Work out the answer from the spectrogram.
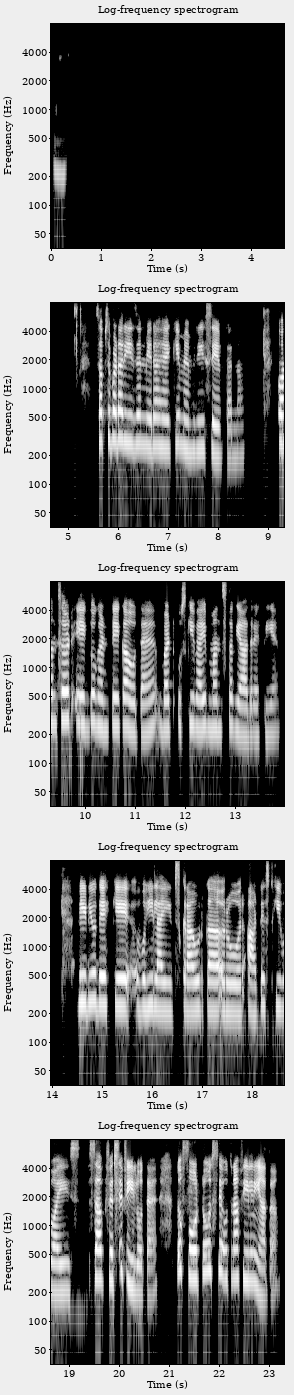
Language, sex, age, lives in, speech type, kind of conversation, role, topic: Hindi, female, 20-24, India, conversation, podcast, guest, Kya tum concerts mein photos ya videos zyada lete ho, kyun?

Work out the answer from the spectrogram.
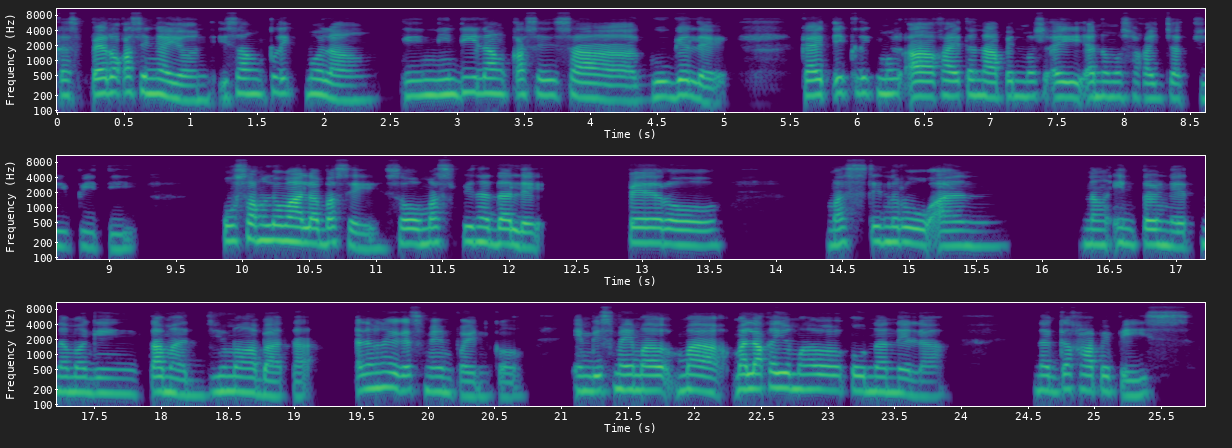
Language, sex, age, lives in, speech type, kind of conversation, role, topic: Filipino, female, 30-34, Philippines, conversation, unstructured, none, Paano mo ginagamit ang teknolohiya sa araw-araw mong pag-aaral, at ano ang palagay mo sa paggamit ng internet at midyang panlipunan para sa edukasyon?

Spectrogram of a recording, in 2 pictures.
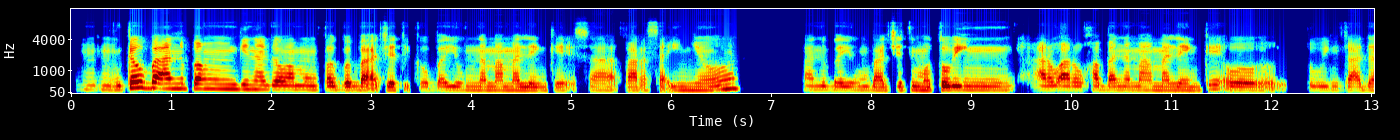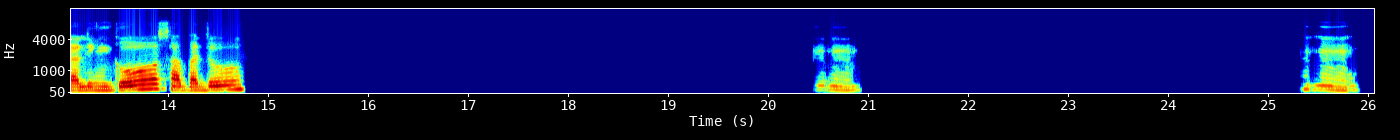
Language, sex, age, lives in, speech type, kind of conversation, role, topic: Filipino, female, 30-34, Philippines, conversation, unstructured, none, Mas gusto mo bang magluto sa bahay o kumain sa labas?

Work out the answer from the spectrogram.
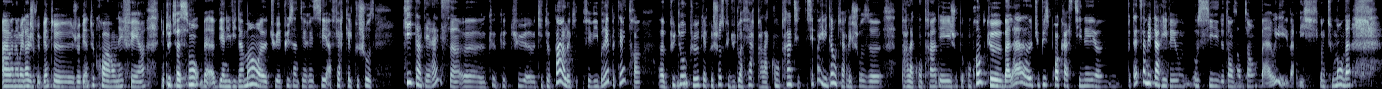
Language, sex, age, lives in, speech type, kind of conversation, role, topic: French, female, 55-59, Portugal, conversation, podcast, host, Comment gères-tu la procrastination quand il faut travailler ?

